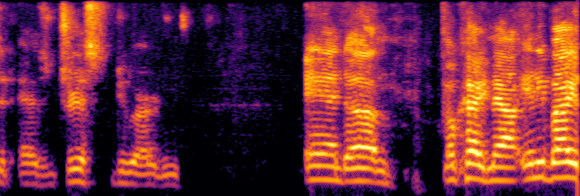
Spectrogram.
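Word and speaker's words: Drizzt Do'Urden: I've known that I thought his name was pronounced as drizzit and I saw an interview with Ari salvator he actually pronounced it as dris dardon and um okay now anybody that's familiar with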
